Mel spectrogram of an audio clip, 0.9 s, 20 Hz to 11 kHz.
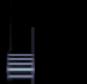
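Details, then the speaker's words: Efficia DFM100 monitor/defibrillator low-priority alarm, for a device problem or non-life-threatening condition such as an SpO2 non-pulsatile message: a single short, steady electronic beep; low priority alarm tone. "priority alarms indicate a device problem or non life-threatening condition such as this spo2 non-pulsatile message and they appear in this cyan background and sounds like this or this"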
